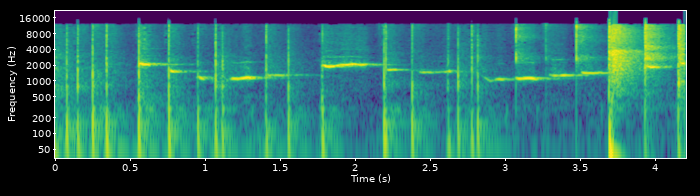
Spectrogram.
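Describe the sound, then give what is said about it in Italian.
A short intro jingle with a bright whistled melody gliding between sustained notes, backed by crisp, rhythmic tapping percussion. Loud, with no talking. “E allora, allora, sigla.”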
